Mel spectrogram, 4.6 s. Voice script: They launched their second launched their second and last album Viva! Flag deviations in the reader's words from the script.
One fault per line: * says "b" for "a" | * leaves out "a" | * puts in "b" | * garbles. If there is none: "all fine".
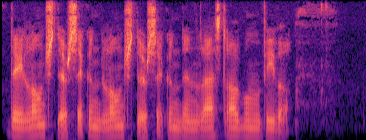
all fine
